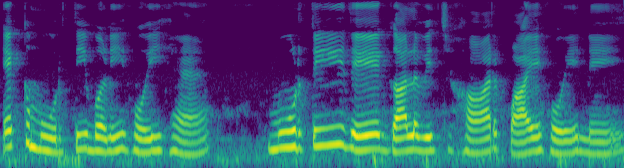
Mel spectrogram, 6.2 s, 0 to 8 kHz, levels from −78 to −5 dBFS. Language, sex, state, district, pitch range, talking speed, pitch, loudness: Punjabi, female, Punjab, Pathankot, 190-230 Hz, 125 wpm, 210 Hz, -15 LUFS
